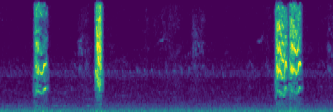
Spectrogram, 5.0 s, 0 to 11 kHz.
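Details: Female double-collared seedeater call used to stimulate and warm up males so they sing: short, bright, high-pitched chip bursts at about 0.6 and 1.5 seconds, then a quick doubled burst near 4.2 seconds, over a quiet background.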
